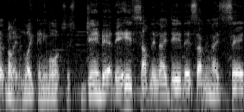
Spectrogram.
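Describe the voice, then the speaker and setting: Noticeable background noise runs under this recording. A man with a very deep, low voice speaks in an Australian accent. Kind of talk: casual chat. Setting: outdoors.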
